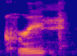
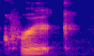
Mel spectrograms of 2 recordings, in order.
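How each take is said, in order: First: The vowel is long, rhyming with seek. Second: The vowel is short, rhyming with brick. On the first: This is the speaker's own way of saying it. "first of all, if that's what you mean, creek" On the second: This is the country way of saying it. "I ain't that country. I don't say crick"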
